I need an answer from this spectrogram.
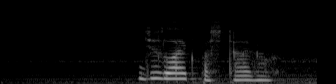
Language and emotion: Russian, sad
